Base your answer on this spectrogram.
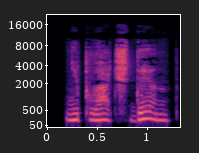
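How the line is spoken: Soothing whisper. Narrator (Russian): зашептала Мэгги

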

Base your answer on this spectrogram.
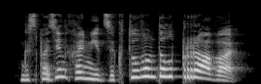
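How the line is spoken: Indignant. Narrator (Russian): Начала она возмущенно

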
